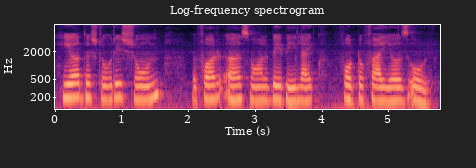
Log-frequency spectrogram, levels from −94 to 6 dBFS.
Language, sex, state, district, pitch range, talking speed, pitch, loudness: English, female, Gujarat, Valsad, 165-185 Hz, 145 wpm, 175 Hz, -17 LUFS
